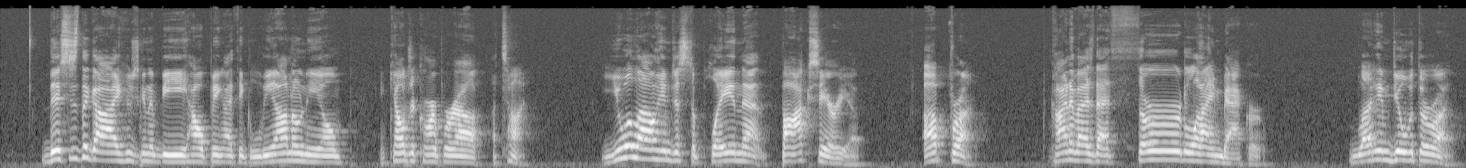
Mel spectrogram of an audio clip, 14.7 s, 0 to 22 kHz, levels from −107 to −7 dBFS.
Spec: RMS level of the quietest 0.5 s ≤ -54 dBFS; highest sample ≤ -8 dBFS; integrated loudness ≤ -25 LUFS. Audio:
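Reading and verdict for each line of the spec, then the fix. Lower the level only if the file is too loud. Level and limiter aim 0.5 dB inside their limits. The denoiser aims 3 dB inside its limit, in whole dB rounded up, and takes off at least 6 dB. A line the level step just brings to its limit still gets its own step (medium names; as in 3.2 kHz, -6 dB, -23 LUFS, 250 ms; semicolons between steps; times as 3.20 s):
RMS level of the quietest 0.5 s -51 dBFS: fail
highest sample -5.0 dBFS: fail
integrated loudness -17.5 LUFS: fail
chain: trim -8 dB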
